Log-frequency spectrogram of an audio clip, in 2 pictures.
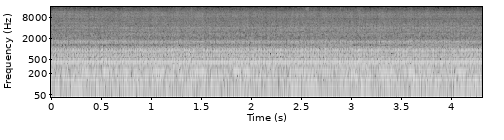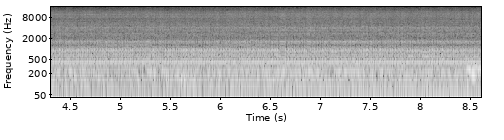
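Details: Upper deck of bus 53: a loud, unbroken drone with steady humming tones over the engine, nonstop and loud enough to cause a headache; the source is unclear.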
